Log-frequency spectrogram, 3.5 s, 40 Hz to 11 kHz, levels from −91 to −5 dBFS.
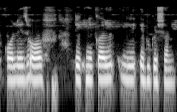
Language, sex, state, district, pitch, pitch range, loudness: Bengali, female, West Bengal, Paschim Medinipur, 200 Hz, 195-205 Hz, -15 LUFS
